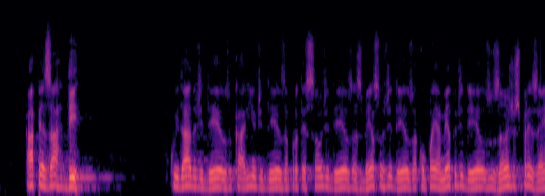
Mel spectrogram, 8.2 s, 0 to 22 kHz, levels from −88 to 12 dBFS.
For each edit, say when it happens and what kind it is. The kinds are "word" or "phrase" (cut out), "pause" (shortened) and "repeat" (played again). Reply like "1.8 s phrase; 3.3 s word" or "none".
none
